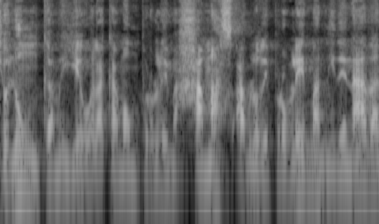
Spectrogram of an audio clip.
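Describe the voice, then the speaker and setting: A man with a plain, everyday voice talks at a moderate pace and a medium pitch with lively intonation. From Venezuela. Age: 60s. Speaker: pastor. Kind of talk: sermon.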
